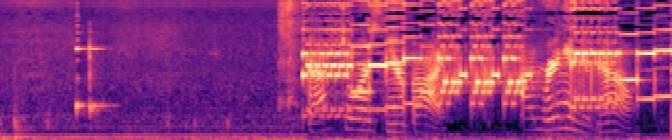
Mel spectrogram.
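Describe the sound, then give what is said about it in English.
A Tile Bluetooth tracker tag, triggered with a Siri shortcut, rings with a rapid, high-pitched electronic melody of warbling chirps. It kicks in after a couple of seconds of low hum and plays loudly until the end. “Then you just follow the sound and until you find it.”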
